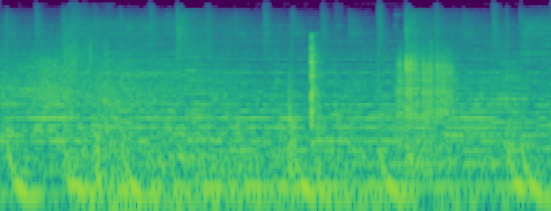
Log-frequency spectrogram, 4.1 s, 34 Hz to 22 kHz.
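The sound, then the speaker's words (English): Dice are dropped for an attack roll in a tabletop role-playing game, clattering and tumbling across a hard tabletop in a busy run of quick clicks and rattles with one sharper knock partway through, no voices. “I just rolled a 1.”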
